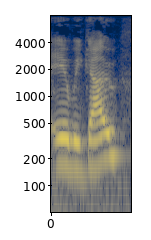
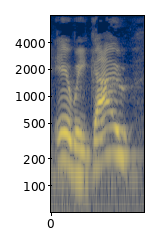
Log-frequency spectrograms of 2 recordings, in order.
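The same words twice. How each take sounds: First: It is said in the speaker's ordinary voice. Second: It is said in an exaggerated put-on accent.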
